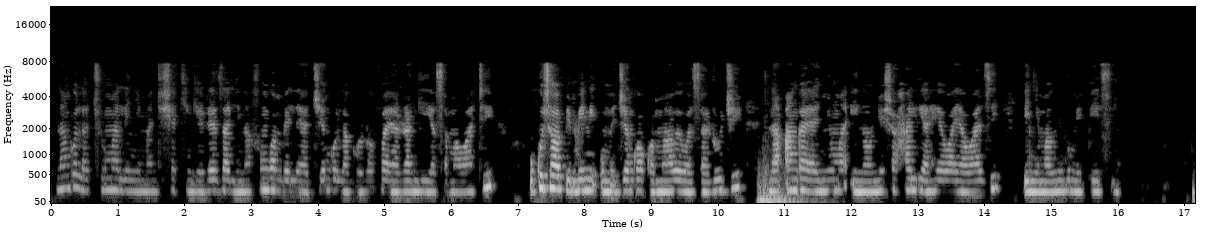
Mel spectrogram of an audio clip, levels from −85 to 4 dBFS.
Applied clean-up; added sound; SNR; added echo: classical method Wiener filter.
